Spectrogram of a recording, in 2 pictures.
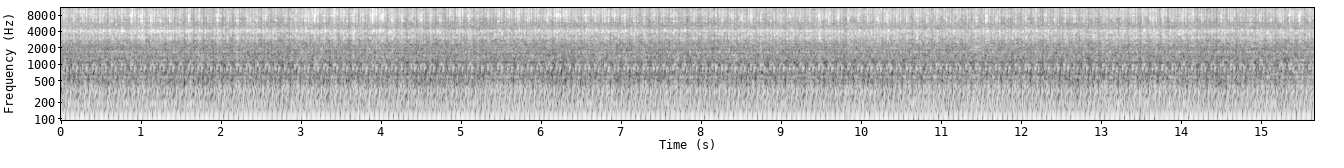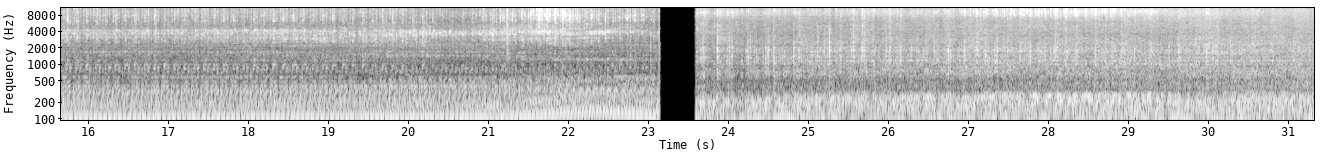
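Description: Engine of a late-1970s Chevrolet Malibu coupe idling with a steady, deep exhaust note as the car rolls slowly past, with a brief rev about 22 seconds in. After an abrupt cut, a classic Ford Mustang coupe's engine runs with a higher, rougher note as it pulls by.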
